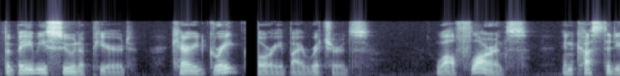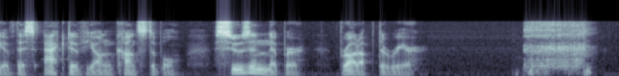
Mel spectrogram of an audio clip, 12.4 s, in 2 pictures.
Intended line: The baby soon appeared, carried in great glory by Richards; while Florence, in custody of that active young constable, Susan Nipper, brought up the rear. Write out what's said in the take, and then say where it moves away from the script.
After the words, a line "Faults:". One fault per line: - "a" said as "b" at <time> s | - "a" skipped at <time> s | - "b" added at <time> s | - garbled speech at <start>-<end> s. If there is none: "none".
The baby soon appeared, carried great glory by Richards; while Florence, in custody of this active young constable, Susan Nipper, brought up the rear.
Faults:
- "in" skipped at 2.1 s
- "that" said as "this" at 6.4 s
